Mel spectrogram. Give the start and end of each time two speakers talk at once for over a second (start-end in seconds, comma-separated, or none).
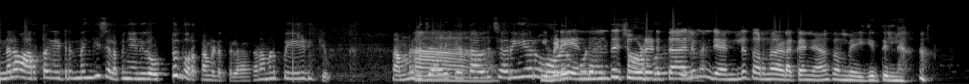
5.5-7.1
